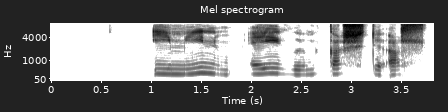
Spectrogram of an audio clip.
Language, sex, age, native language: Icelandic, male, 8, Icelandic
